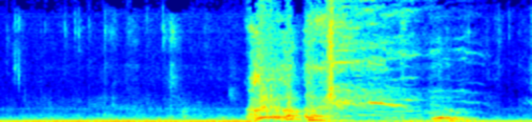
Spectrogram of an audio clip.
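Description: A sudden, sharp cough with the explosive build and release of a sneeze, followed by a smaller second burst, over a steady low hum.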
